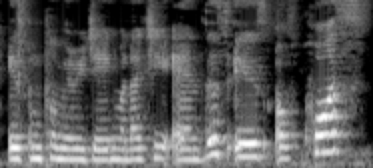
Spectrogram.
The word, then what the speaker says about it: Reif: I've been pronouncing it Reif and just recently found out that it's pronounced Reif because she is a German influencer, fitness influencer and model.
